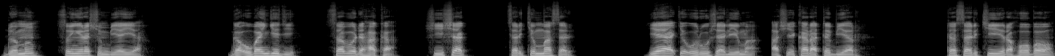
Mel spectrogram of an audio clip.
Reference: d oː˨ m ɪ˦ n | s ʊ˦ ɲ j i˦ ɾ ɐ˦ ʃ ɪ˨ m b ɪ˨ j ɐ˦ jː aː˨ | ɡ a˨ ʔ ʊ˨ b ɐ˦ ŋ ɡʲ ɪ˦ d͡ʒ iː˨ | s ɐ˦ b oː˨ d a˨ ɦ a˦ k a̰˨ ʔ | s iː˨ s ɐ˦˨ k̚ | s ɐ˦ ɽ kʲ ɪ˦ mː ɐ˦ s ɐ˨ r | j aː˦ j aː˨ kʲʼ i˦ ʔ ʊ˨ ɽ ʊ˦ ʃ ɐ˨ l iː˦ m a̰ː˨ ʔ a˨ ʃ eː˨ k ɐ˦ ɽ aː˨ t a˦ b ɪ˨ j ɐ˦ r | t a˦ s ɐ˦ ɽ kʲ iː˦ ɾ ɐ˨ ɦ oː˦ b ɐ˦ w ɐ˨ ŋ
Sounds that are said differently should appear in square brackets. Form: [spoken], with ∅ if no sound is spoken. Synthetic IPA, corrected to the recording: d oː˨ m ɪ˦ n | s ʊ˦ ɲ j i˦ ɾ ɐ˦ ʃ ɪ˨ m b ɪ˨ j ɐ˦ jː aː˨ | ɡ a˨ ʔ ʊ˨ b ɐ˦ ŋ ɡʲ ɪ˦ d͡ʒ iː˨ | s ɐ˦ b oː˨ d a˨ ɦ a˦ k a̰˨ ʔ | [ʃ] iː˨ [ʃ] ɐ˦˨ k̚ | s ɐ˦ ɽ kʲ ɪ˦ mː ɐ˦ s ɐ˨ r | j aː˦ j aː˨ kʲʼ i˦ ʔ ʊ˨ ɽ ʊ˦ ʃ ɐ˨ l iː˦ m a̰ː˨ ʔ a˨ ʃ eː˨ k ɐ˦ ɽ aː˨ t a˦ b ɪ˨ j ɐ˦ r | t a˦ s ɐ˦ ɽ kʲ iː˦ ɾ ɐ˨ ɦ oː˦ b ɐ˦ w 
